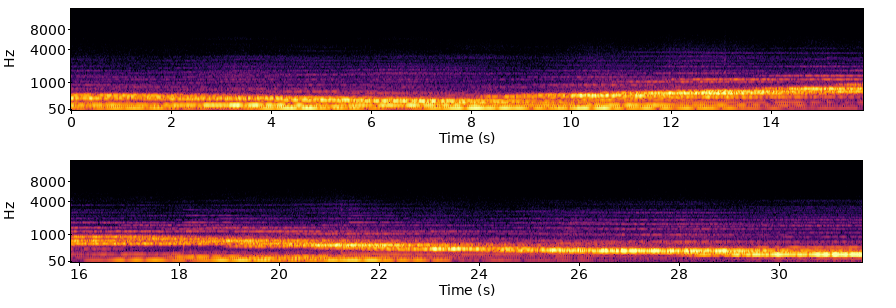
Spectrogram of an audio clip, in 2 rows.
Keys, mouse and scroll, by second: 2.6 click, 4.3 click, 6.8 l, 7.2 z, 7.7 middle click, 8.4 F3, 9.0 middle click, 9.1 click, 10.3 click, 15.0 click, 16.0 F3, 17.2 alt+middle click, 18.8 click, 20.3 ctrl+shift+a, 21.7 alt+q, 22.9 click, 24.5 right click, 26.6 click, 27.7 click, 29.1 click, 30.1 right click, 30.8 click.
